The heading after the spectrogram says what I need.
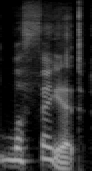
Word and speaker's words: Lafayette: Universe starting with lunella Lafayette the miraculous Moon girl side note if you're in Nashville that is pronounced lefet uh but Nadia didn't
